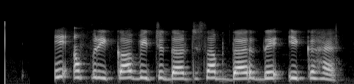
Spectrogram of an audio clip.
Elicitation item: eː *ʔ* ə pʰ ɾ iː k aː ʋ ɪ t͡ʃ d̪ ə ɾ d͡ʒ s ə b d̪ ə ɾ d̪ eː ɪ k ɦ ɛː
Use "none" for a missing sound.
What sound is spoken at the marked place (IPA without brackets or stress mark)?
ʔ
